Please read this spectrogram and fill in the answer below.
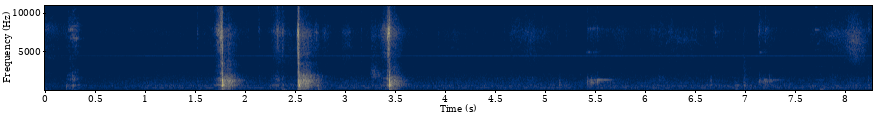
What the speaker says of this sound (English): I'm just going to slice the vegetables.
